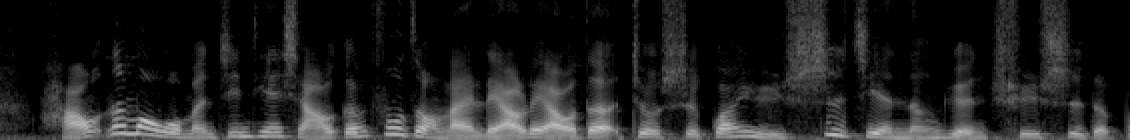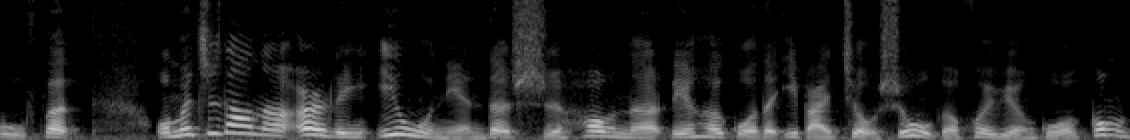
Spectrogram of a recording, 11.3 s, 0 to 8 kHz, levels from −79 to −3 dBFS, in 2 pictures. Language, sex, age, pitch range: Chinese, female, 30-49, 175-265 Hz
